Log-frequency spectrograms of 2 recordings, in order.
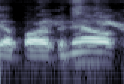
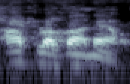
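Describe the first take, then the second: First: The second syllable is pronounced 'bar'. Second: The second syllable is pronounced 'rav'. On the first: This is the common traditional-school pronunciation. "if you go to yeshiva, they'll say Abarbanel" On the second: This is likely how the man himself said it. "probably correct is Abravanel"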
